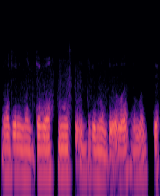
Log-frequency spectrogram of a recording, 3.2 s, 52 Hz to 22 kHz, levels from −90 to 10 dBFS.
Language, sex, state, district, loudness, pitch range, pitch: Bengali, male, West Bengal, Paschim Medinipur, -28 LUFS, 110-115 Hz, 110 Hz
